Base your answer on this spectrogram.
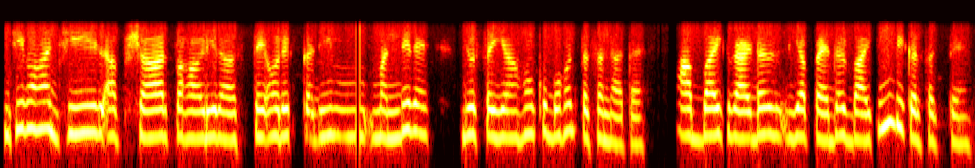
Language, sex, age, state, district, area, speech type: Urdu, female, 18-30, Uttar Pradesh, Balrampur, rural, conversation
